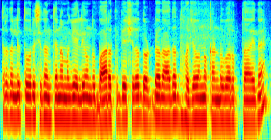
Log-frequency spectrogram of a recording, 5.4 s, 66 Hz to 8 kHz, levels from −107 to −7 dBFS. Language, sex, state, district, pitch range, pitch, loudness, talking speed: Kannada, male, Karnataka, Bidar, 135-145 Hz, 140 Hz, -15 LUFS, 120 wpm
